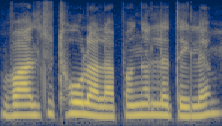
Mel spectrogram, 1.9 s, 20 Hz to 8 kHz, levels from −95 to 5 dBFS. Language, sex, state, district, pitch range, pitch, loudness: Wancho, female, Arunachal Pradesh, Longding, 195-210 Hz, 200 Hz, -16 LUFS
